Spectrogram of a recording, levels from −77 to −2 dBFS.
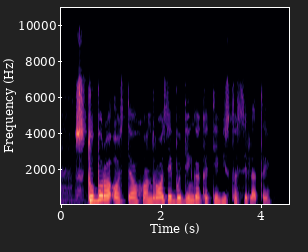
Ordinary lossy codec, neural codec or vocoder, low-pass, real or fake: Opus, 24 kbps; none; 7.2 kHz; real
